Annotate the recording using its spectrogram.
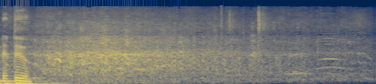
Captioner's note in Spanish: Risas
